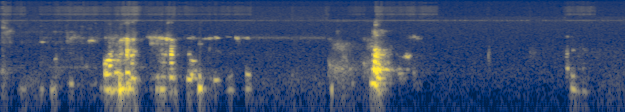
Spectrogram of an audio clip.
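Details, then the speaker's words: Child with a hoarse, inflamed-larynx cough: a few harsh, low, hoarse barking coughs, likened to a dog's or seal's bark; croup-type barking cough. "Alguns chamam de tosse de cachorro em alguns lugares parece uma chama de tosse de foca porque tem esse tipo de mais mais grave né da voz"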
